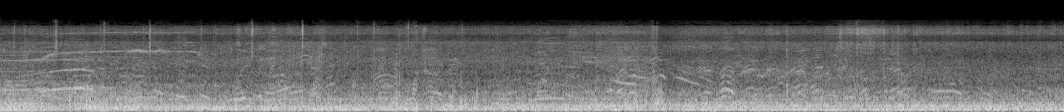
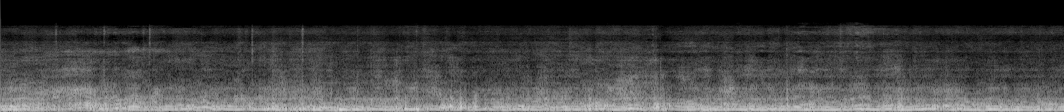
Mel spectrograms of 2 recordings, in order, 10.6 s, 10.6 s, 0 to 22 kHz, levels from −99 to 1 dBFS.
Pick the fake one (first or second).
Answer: second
